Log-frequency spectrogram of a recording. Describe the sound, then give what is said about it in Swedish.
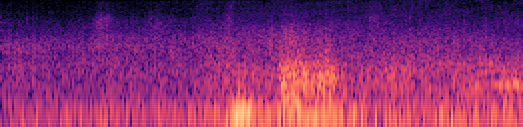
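A low vehicle rumble swells up out of steady wind-like background noise, growing louder midway as a car approaches along a narrow forest road, then holding at a moderate level; no one speaks. “Men vad i hela friden? En bil.”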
